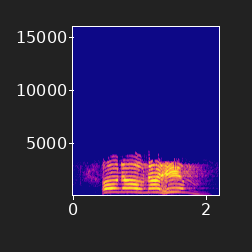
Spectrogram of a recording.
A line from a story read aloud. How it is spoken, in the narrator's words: cried the devil in anguish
